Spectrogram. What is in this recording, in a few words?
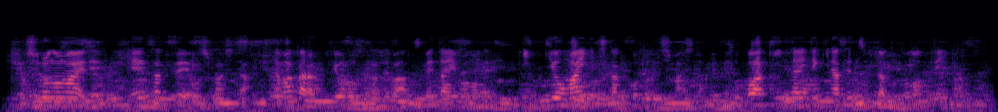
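male4 live recording 250ms 5cm, underdetermined; SiSEC11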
